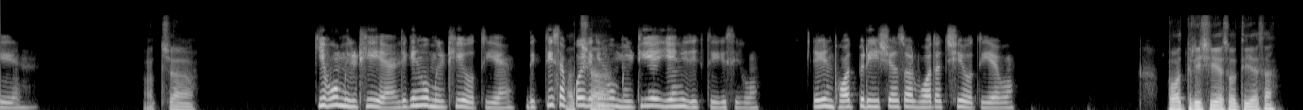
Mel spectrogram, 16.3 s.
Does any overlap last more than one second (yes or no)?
no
